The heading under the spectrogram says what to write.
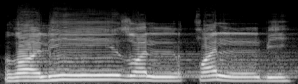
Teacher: huruf za langsung sambung masuk ke huruf lam yang berharokat sukun.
